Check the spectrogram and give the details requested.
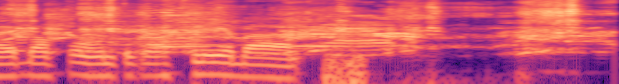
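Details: Domestic geese on a small village farm at evening feeding time, fed banana stem mixed with rice bran: a run of short, nasal, harmonic honks in quick succession, then a rougher burst and a fainter honk near the end.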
